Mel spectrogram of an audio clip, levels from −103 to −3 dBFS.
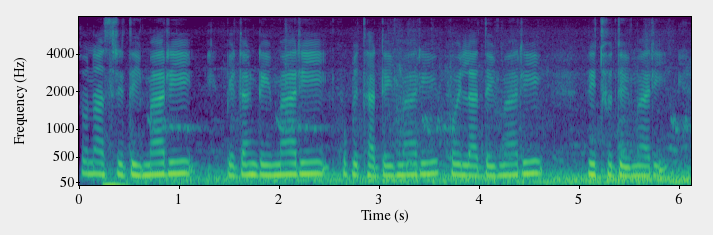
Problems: constant background noise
